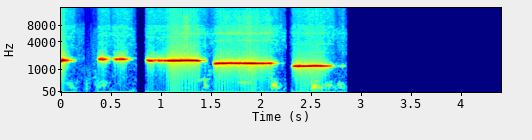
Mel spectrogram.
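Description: A man whistling a short tune faintly: a few quick notes, then three longer held notes, each one lower than the last.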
